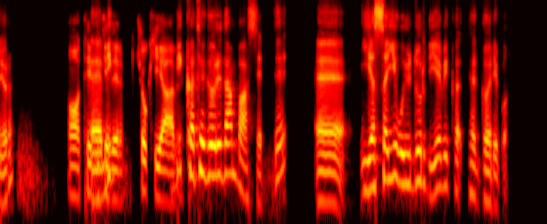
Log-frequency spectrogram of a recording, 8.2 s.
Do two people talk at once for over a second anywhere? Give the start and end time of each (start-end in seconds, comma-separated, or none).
none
